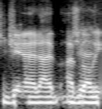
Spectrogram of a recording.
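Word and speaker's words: Djed: Egyptian how do you say that word uh Jed it's just Jed killer yeah yeah what it represents it's symbolic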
